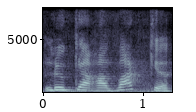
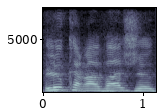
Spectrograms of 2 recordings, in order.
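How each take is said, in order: First: The name ends in a hard k sound. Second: The name ends in a soft zh sound. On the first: This is the form the speaker instinctively wants to say. "je veux toujours prononcer le Caravac" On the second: This is the form the dictionary gives. "je dis Caravage, le Caravage comme le dictionnaire le dit"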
